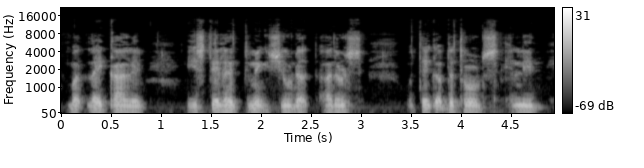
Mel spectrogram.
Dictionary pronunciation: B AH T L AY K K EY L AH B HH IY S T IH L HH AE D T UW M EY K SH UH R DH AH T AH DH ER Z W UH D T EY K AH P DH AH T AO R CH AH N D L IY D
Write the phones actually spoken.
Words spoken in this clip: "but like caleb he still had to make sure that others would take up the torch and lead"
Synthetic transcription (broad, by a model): B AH T L AY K K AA L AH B HH IY S T IH L HH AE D T UW M EY K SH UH R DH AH T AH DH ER S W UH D T EY K AH P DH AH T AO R S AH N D L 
